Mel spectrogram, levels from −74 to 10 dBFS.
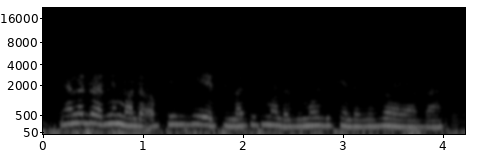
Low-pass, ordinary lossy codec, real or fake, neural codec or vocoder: none; none; fake; codec, 44.1 kHz, 7.8 kbps, DAC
